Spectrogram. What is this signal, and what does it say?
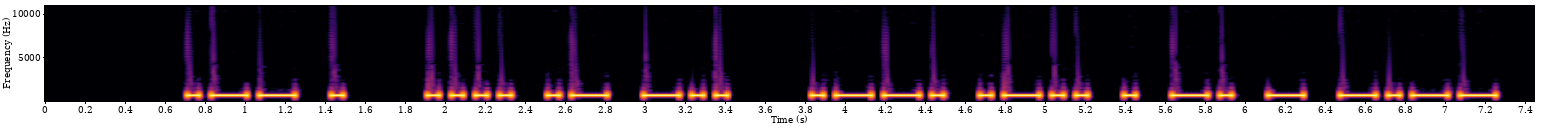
Morse code, heard as a keyed tone, about 20 wpm, 700 Hz. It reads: WE HAD PLENTY
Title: Sentences from Top 1600 Words 20wpm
